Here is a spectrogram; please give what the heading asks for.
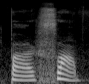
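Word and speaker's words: parfum: next thing is so please focus on the pronunciation this is not perfume this is and this is the perfume in english all right so this is masculine so accordingly i used low and the pronunciation here is par farm all right next is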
